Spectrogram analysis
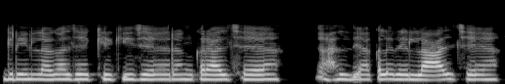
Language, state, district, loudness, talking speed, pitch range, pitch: Surjapuri, Bihar, Kishanganj, -16 LUFS, 140 wpm, 225-235 Hz, 230 Hz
